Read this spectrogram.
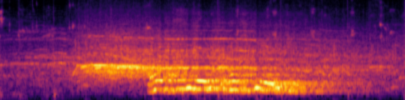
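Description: A crowd cheers in a large echoing arena.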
